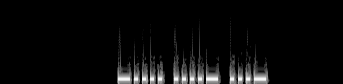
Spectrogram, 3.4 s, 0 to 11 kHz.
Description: Morse code, heard as a keyed tone, about 30 wpm, 700 Hz. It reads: 64V
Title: All Cut Numbers - 3-Digit 30wpm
